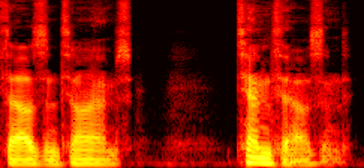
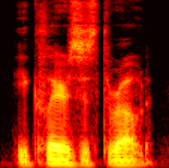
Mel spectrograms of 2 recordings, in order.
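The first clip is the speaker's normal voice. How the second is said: normal talking voice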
